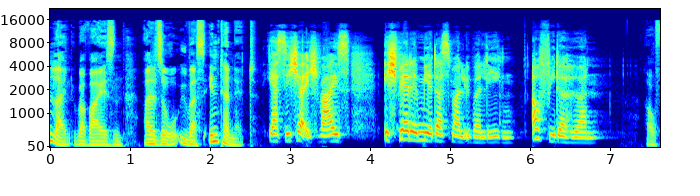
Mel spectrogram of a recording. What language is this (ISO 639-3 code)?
deu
